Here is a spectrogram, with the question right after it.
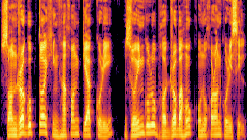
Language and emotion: Assamese, neutral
